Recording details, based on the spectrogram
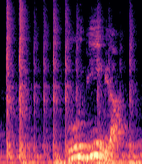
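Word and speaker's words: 무늬: 자, 그래서요, 첫 소리가 자음인 음절의 의 같은 경우에는요, 어떻게 발음하느냐? 이로 발음합니다. 자, 그래서요, 무니는요, 무니입니다. 얘는 예외 없어요.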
